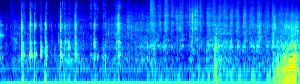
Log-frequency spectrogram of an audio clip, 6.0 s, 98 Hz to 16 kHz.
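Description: A toothbrush scrubbing white corrosion off a Pioneer AD-50 car stereo amplifier, with a series of short, scratchy brushing strokes close up and a steady electrical hum underneath.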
